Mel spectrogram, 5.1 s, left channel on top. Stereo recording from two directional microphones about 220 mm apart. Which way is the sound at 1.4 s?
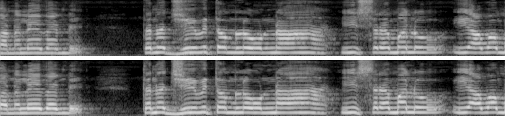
35° right (ahead or behind).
